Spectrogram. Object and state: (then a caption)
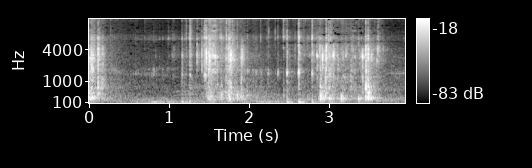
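Dry bar soap being shaved. A solid, dry yellow bar of soap is held in the hands and shaved with a metal blade, producing crumbly shavings. Soft, bright, crisp scraping and crackling comes in quiet bursts with little low end.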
